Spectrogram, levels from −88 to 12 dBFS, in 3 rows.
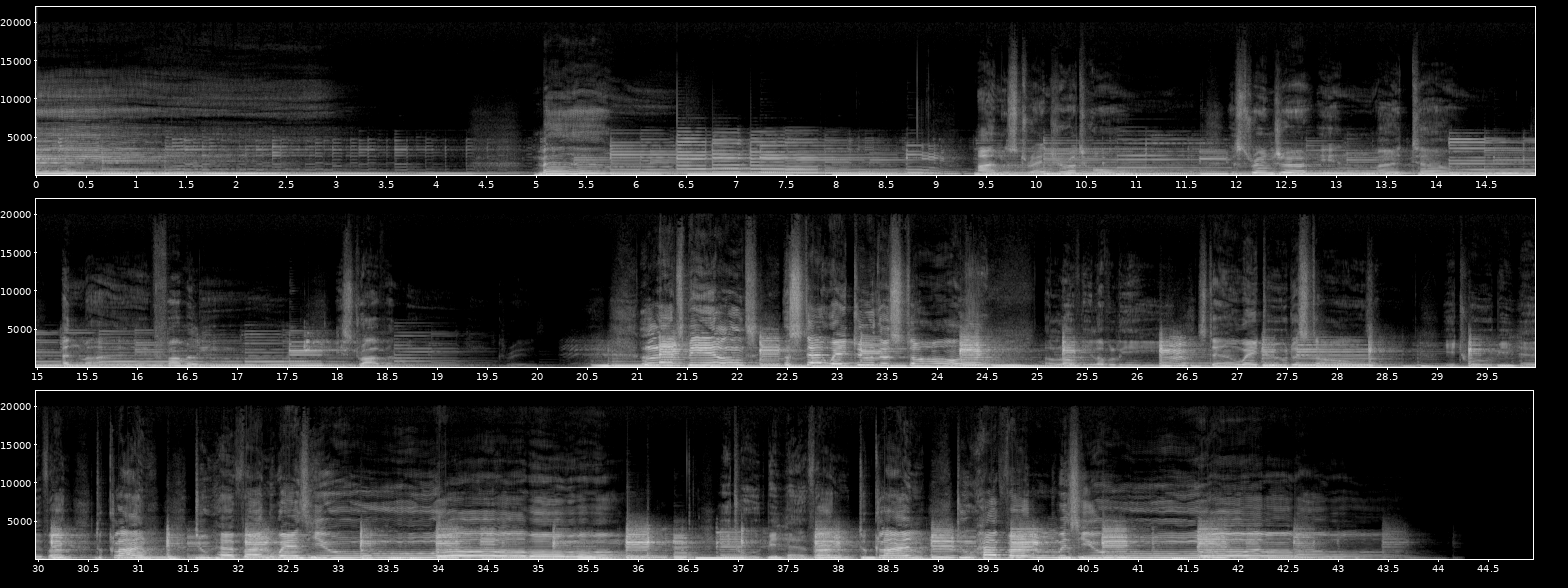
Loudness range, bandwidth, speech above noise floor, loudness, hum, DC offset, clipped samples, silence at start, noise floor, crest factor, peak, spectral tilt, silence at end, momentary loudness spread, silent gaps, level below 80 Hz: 8 LU; 14.5 kHz; 69 dB; -15 LUFS; none; under 0.1%; under 0.1%; 0 s; -83 dBFS; 16 dB; 0 dBFS; -6 dB/octave; 1.4 s; 12 LU; none; -52 dBFS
